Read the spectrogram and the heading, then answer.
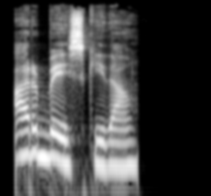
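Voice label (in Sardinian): "Arbèschida", Sardinian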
